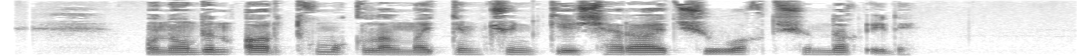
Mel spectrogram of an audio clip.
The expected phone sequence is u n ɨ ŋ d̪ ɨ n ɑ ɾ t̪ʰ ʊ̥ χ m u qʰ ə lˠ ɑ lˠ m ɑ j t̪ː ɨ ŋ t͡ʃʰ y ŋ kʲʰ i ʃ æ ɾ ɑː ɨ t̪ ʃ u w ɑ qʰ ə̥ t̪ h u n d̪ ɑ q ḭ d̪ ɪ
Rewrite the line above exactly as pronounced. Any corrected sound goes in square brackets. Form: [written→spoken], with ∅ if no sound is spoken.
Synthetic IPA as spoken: u n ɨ ŋ d̪ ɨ n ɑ ɾ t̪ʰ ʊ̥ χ m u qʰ ə lˠ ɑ lˠ m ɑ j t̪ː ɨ [ŋ→m] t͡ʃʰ y ŋ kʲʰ i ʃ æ ɾ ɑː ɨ t̪ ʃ u w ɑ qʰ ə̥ t̪ [h→ʃ] u n d̪ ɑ q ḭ d̪ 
